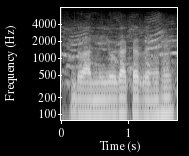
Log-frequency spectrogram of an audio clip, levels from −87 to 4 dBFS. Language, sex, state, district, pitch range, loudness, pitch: Hindi, male, Jharkhand, Garhwa, 90-100 Hz, -14 LUFS, 95 Hz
